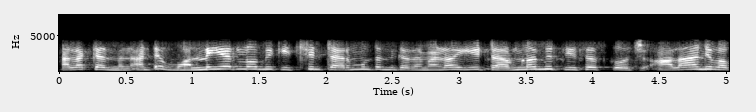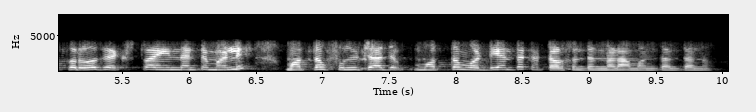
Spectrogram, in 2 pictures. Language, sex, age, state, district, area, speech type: Telugu, female, 60+, Andhra Pradesh, West Godavari, rural, conversation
